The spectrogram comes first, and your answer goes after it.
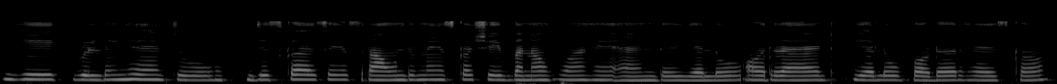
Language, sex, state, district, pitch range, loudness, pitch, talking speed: Hindi, female, Bihar, Lakhisarai, 200-220 Hz, -44 LUFS, 210 Hz, 120 wpm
